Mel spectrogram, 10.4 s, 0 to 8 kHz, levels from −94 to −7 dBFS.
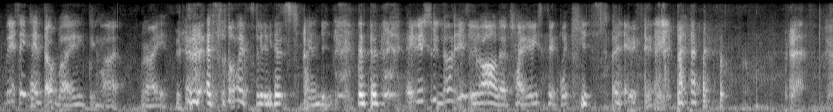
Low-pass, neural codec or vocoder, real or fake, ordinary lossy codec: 7.2 kHz; codec, 24 kHz, 1.5 kbps, HILCodec; fake; none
